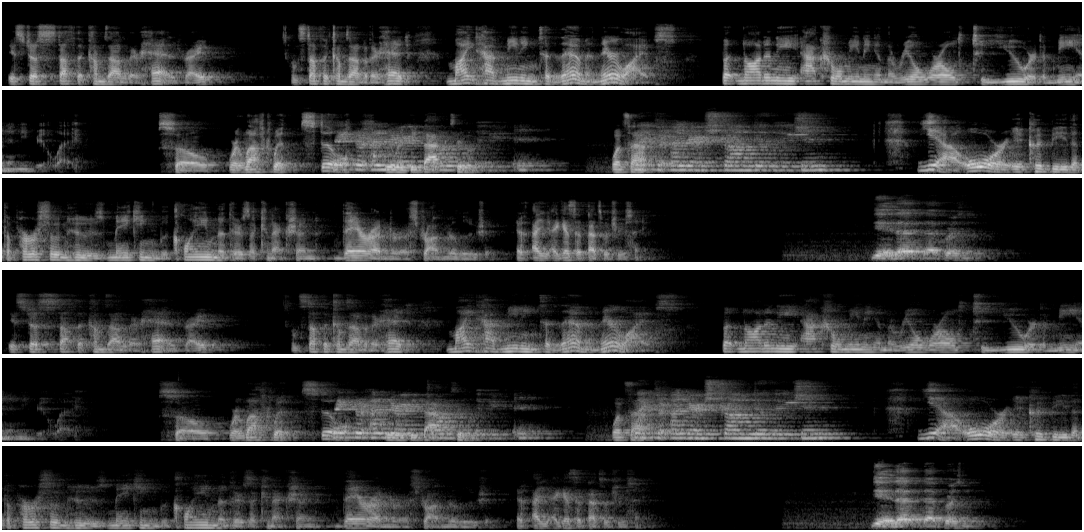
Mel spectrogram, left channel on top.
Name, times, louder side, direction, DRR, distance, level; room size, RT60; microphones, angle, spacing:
voice 1, 0.1-2.1 2.9-6.7 7.2-11.6 12.4-14.3 14.6-15.5 16.9-17.3 19.6-28.0, left 5 dB, 75° left, 11 dB, 0.6 m, -24 dB
voice 2, 14.1-16.1 17.1-19.1, equal, 15° right, -7 dB, 1.5 m, -25 dB
voice 3, 30.3-31.3, right 1 dB, 65° right, 3 dB, 1.3 m, -22 dB
15.0 x 6.3 x 3.1 m, 0.95 s
head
